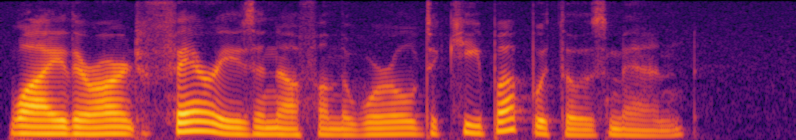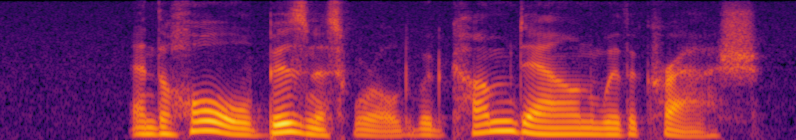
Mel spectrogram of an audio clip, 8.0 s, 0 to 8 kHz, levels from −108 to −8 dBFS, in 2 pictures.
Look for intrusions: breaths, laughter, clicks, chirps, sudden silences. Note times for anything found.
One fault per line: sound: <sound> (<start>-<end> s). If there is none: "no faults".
no faults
